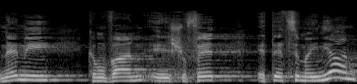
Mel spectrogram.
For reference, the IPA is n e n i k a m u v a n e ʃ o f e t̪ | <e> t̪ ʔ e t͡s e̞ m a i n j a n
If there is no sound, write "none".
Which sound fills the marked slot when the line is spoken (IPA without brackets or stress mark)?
e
